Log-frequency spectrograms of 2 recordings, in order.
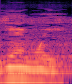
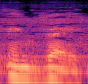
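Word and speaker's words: Yngwie: he was Swedish and it was spelled uh y n g wi IE and everyone thought it was uh Yang we and and we had to learn the pronunciation later on that that it was actually inve he had a more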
